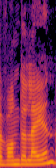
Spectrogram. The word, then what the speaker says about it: von der Leyen: And when I think of the EU, actually, the first people, even more than Ursula von der Leyen, have I said that right? – Yep.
